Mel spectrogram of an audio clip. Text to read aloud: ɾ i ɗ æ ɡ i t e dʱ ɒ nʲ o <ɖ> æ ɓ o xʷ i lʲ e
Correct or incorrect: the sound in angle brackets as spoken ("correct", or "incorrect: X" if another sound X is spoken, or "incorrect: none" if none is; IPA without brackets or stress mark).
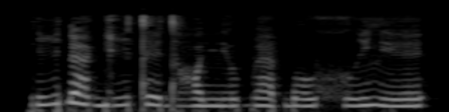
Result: incorrect: b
